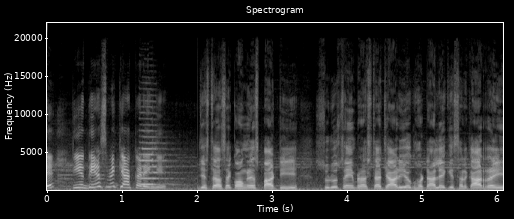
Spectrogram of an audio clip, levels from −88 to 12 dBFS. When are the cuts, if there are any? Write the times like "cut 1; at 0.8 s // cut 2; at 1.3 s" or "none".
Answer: cut 1; at 2.0 s

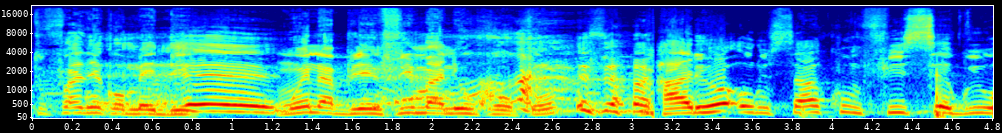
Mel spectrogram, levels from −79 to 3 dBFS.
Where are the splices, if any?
cut 1; at 3.1 s

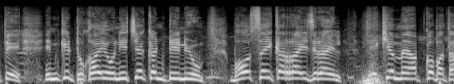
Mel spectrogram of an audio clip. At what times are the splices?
cut 1; at 3.5 s

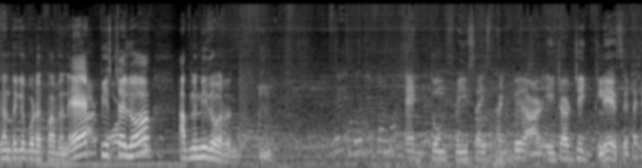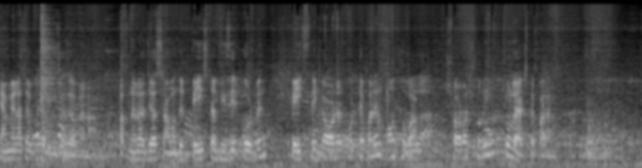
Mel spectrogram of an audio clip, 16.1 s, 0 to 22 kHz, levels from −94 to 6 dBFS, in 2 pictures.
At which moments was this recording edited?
cut 1; at 3.0 s // cut 2; at 9.4 s

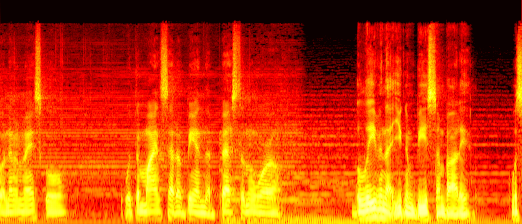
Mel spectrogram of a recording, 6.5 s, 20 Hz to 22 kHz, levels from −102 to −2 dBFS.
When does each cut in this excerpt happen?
cut 1; at 3.9 s

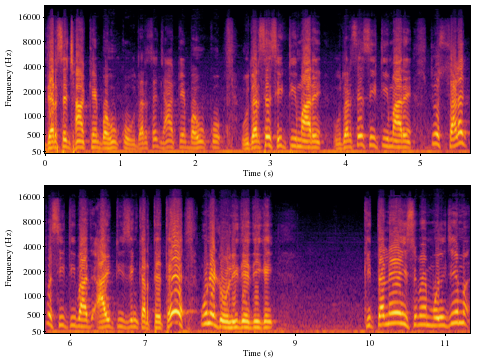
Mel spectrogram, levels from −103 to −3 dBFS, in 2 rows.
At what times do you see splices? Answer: none

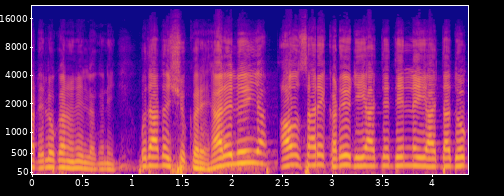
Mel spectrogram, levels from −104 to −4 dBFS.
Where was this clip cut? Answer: cut 1; at 2.4 s

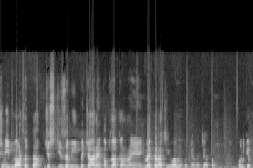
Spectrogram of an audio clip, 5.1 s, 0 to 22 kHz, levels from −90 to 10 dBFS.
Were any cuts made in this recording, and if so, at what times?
cut 1; at 1.0 s // cut 2; at 2.8 s

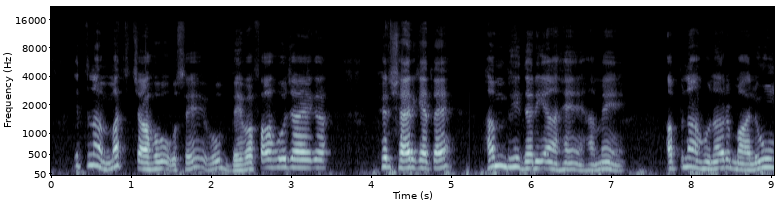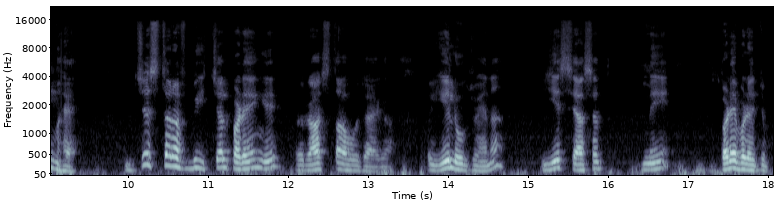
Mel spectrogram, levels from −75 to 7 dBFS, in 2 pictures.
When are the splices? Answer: none

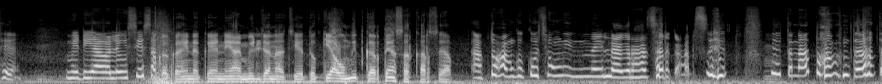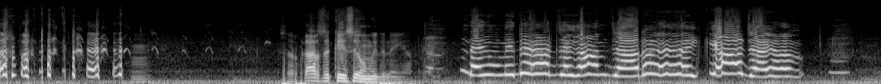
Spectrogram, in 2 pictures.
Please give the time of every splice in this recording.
cut 1; at 1.6 s

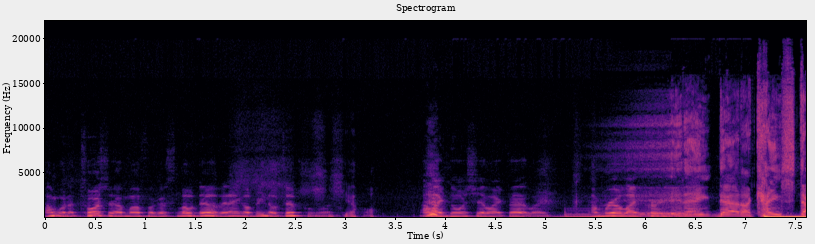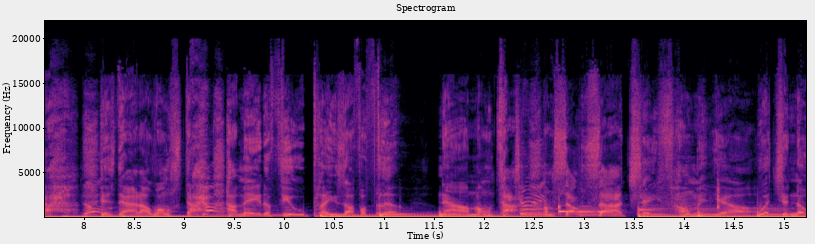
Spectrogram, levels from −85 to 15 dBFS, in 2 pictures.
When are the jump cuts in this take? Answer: cut 1; at 6.2 s

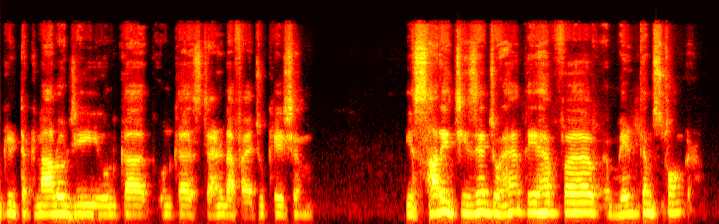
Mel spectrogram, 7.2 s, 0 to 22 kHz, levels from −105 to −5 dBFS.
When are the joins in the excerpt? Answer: none

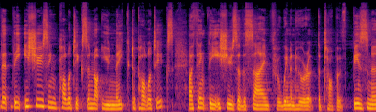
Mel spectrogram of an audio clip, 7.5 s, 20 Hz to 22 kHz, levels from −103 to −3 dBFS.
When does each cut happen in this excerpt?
cut 1; at 3.8 s

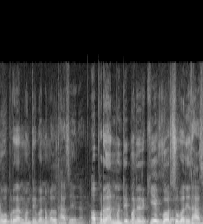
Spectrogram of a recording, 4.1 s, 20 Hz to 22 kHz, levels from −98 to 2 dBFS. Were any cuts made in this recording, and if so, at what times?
cut 1; at 1.6 s

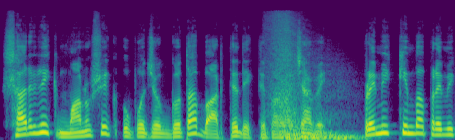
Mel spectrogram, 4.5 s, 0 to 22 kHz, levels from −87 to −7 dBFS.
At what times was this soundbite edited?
cut 1; at 3.4 s

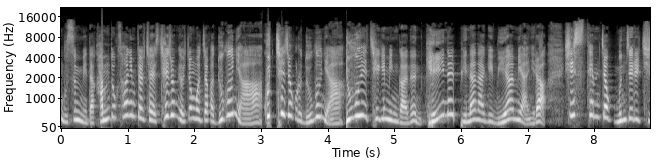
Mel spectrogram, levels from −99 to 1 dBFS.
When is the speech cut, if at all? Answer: cut 1; at 2.9 s // cut 2; at 4.1 s

